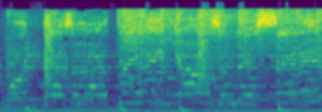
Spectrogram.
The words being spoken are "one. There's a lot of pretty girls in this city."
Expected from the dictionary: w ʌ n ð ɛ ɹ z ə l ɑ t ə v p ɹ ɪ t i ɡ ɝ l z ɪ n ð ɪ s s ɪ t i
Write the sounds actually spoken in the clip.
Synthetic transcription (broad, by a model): w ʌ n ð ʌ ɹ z ə l ɑ t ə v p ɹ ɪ t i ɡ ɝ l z ɪ n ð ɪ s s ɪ t i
